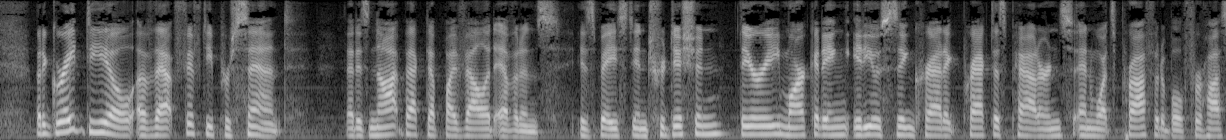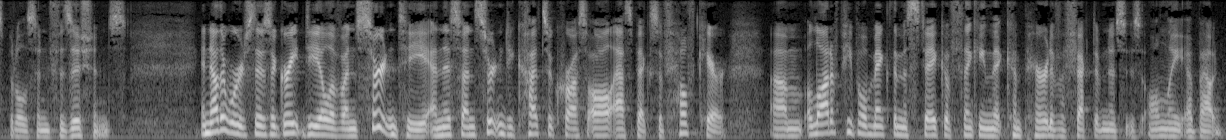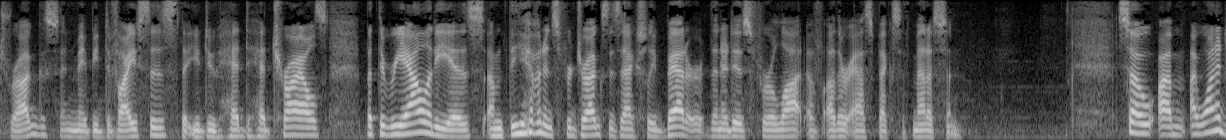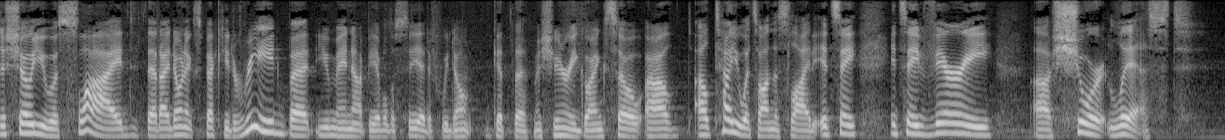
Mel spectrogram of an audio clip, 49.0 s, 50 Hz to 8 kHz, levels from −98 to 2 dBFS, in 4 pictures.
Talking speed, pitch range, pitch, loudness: 185 wpm, 140-175 Hz, 155 Hz, -23 LUFS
